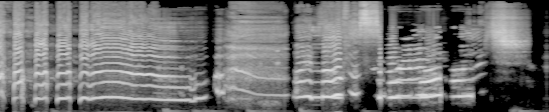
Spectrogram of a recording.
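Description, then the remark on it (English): A kitten meows repeatedly and loudly: a few short cries, then a long drawn-out wailing meow, followed by several more insistent mews with brief pauses between them. “No, you get to have some kitten response ASMR.”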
